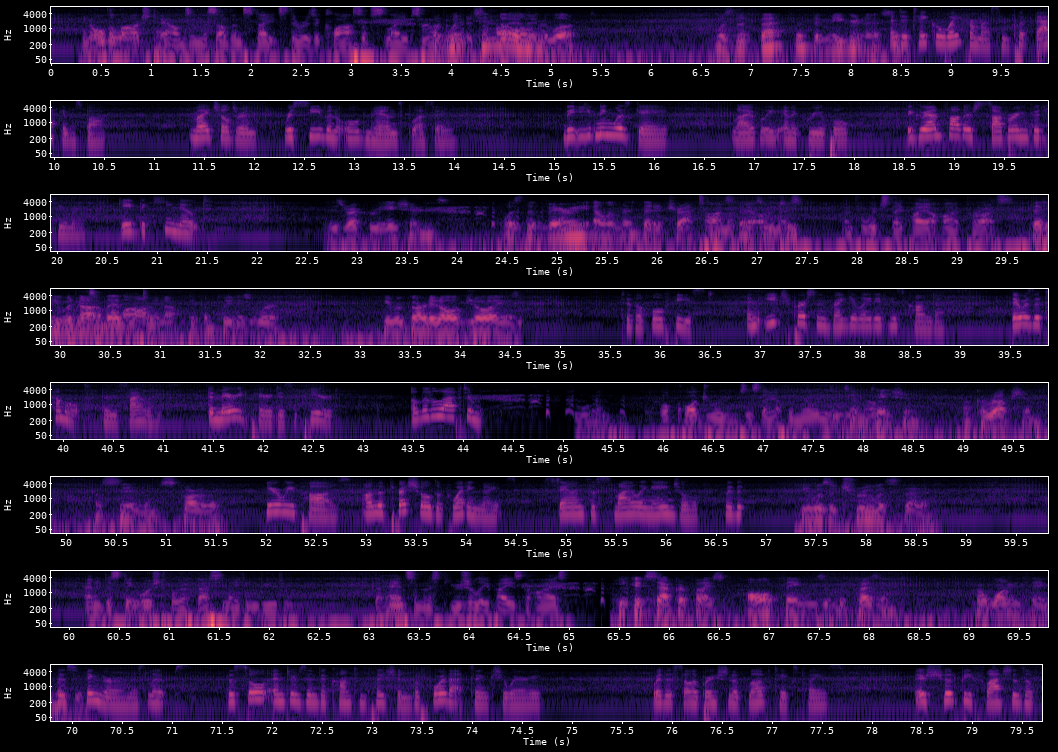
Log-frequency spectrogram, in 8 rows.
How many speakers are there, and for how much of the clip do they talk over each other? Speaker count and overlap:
3, about 6%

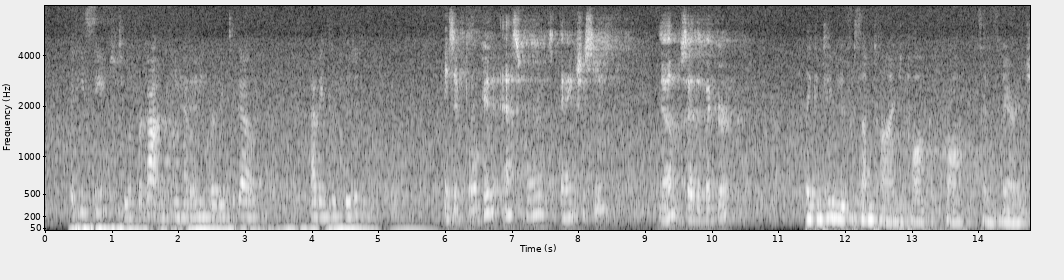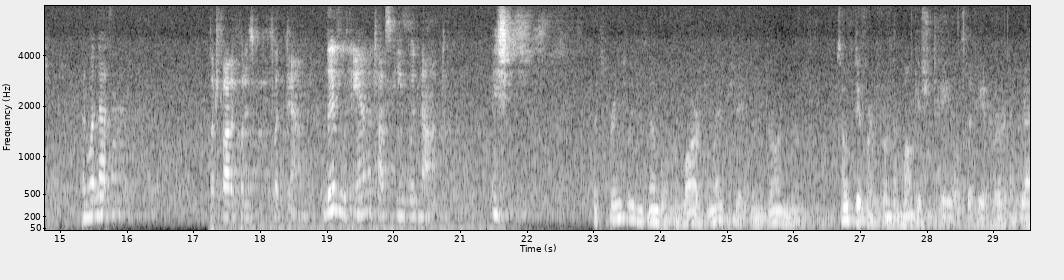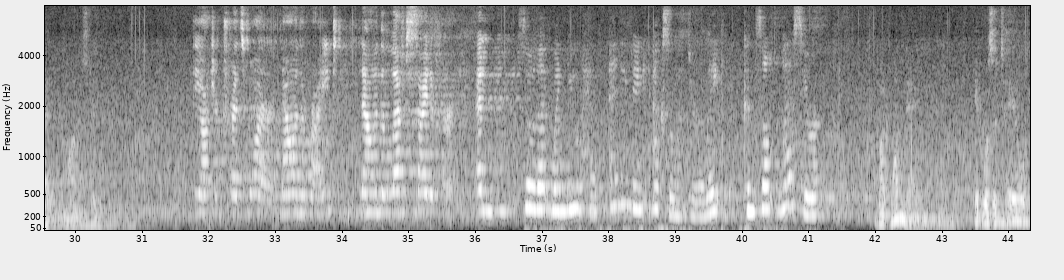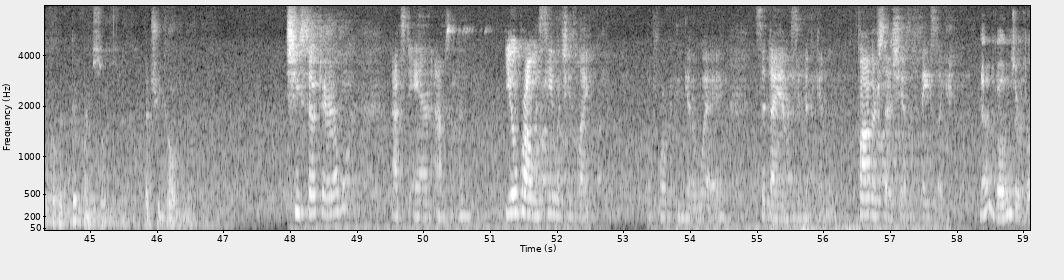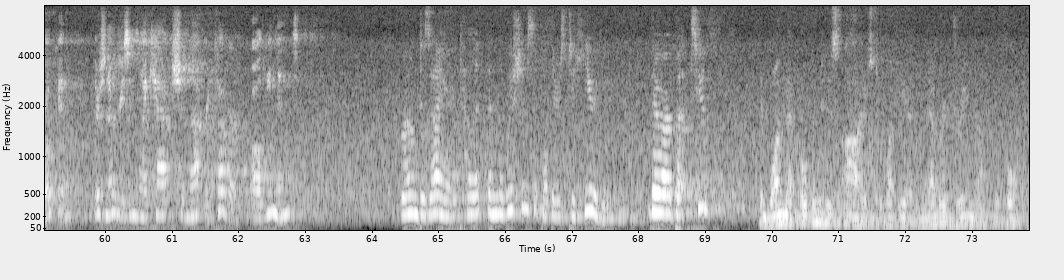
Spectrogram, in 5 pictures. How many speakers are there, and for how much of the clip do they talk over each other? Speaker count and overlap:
8, no overlap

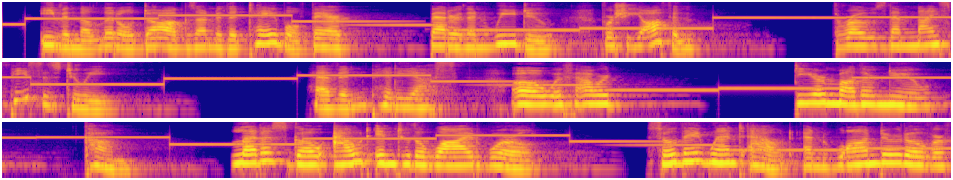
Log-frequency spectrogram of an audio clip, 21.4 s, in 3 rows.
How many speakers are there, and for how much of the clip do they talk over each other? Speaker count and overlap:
1, no overlap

